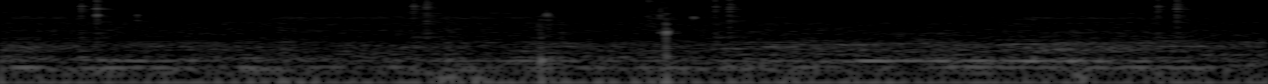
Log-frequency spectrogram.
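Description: Near silence, with a handful of faint computer mouse clicks spread through it.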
